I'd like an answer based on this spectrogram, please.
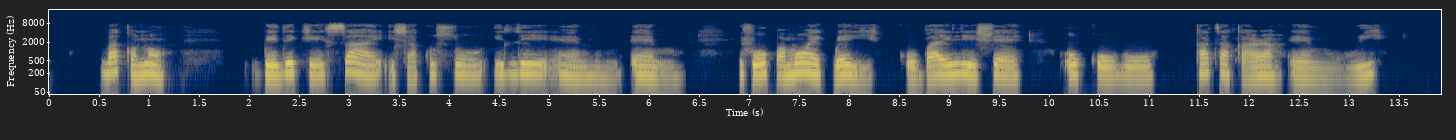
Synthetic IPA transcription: ba˦kɔ̃˨nãː˦˨ | ɡ͡be˨de˦kʰe˧sa˦˨ḭ˨ʃa˨ku˦so˧i˧le˦˨˦ | i˧fo˨˦k͡pa˧mɔ̃˦wɛ˦˨k͡pɛ˨˦˨ji˨˦ | ko˨ba˨˦i˧le˦i˧˦ʃɛ˦ | o˦ko˧wo˧ | ka˦ta˦˨ka˨˦ɾa˦˨ɛ˨m̩˨wi˨˦

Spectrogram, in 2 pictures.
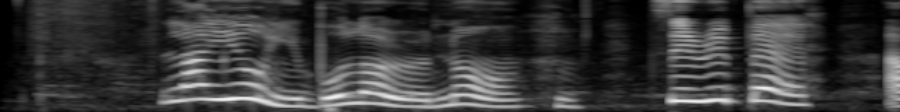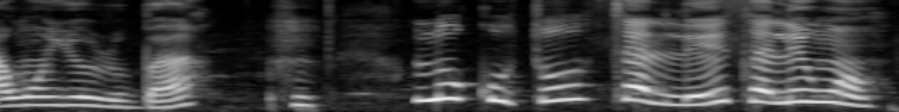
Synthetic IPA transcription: la˦je˦o˦˨j̃ĩ˨bo˨˦lɔ˦˨ɾɔ̃˨nãː˦˨ | ti˦ɾi˦bɛ˦˨ | a̰˨w̃ɔ̃˧jo˧ɾu˨bã˨˦˨ | lo˦ku˦˨to˨˦tɛ˦˨le˨˦tɛ˦˨le˨˦w̃ɔ̃˦˨

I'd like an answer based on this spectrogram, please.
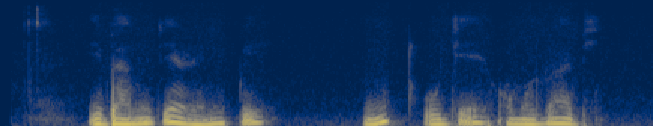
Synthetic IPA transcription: i˨ba˨mĩ˨˦d͡ʒɛ˦˨ɾɛ˨nĩ˨˦k͡pe˦ | nĩ˨˦ | o˧d͡ʒɛ̰˦ɔ˧mɔ̃˧lɔ̃˦a˦˨bi˨˦

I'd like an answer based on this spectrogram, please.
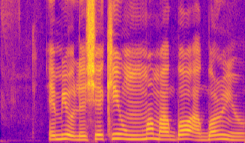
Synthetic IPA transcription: e˧mĩ˧o˨le˨ʃe˧˦ki˦o˦˧ũ˧mɔ̃˦˨mãː˧˦ɡ͡bɔ˦a˦˨ɡ͡bɔ˨˦ɾ̃ĩ˦˨o˧˦

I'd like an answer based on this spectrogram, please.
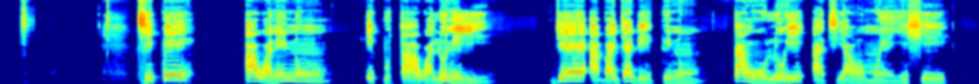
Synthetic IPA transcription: ti˧k͡pe˦ | a˧wa˨nĩ˨˦nũ˦ | i˧k͡pu˨ta˧wa˨lo˨˦nĩ˧ji˨ | d͡ʒɛ˦a˦˨ba˨˦d͡ʒa˦˨de˧i˨k͡pĩ˧nũ˧ | ta˦˨w̃ɔ̃˧o˧lo˦ɾi˦a˦˨ti˧a˨ɔ˧mɔ̃˧ɛ˨j̃ĩ˨˦ʃe˧

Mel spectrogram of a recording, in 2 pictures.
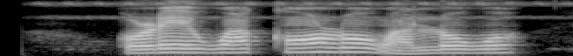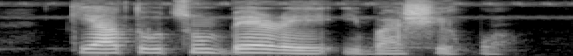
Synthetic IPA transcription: ɔ˨ɾɛ˦˧wa˧˦kã˦ɾɔ˦˨wa̰˨lɔ˦wɔ˦ | ki˦a˧to˦tũ˦bɛ˦˨ɾɛ˧ḭ˨ba˨˦ʃe˨k͡pɔ˨

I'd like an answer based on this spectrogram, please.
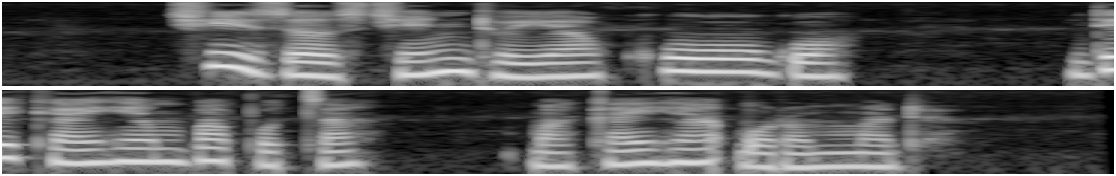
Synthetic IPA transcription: d͡ʒi˦˨zɔ˨st͡ʃɪ˨n̩˦dʊ˨ja˦kʷʊ˦ʊ˦ɡʷɔ˦ | dɪ˦ka˨i˦ɦe˦ŋ͡m̩˦ɡ͡ba˦pʊ˨ta˦ | ma˨ka˨i˦ɦe˦a˦k͡pɔ˨ɾʊ˨m̩˦ma˦dʊ˨

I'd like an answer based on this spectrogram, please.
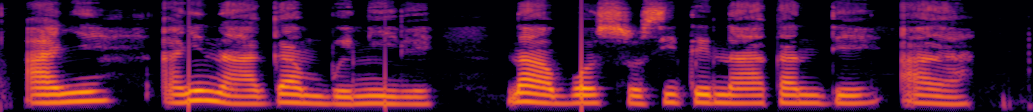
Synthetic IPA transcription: a˨ɲɪ˦a̰˨ɲɪ˦na˨a˨ɡa˦ŋ͡m̩˨ɡ͡be˨niː˦le˦ | na˦a˨bɔ˦sɔ˨si˦te˦na˦a˦ka˦n̩˦dɪ˦a̰˦ɣa˦

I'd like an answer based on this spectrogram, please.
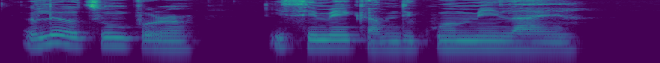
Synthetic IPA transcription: o˨le˦o˨tu˦m̩˦pʊ̰˨ɾʊ˨ | i˦si˦me˦ka˨m̩˦dɪ˦kʷu˦o˦m̩˦mi˦la˦a˦ɲa˦

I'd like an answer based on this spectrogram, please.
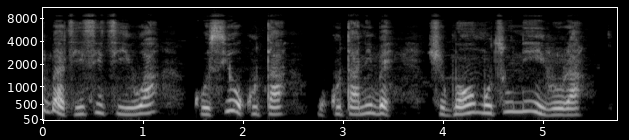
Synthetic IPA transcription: nĩ˦ɡ͡ba˦˨ti˨˦si˦ti˧i˧wa˦ | ko˨si˨˦o˦˨ku˨˦ta˧ | o˨ku˨˦ta˧nĩ˦bɛ˦˨ʃu˨ɡ͡bɔ̃˨˦mõ˧tũ˦nĩ˦i˦˨ɾo˧˦ɾa˧

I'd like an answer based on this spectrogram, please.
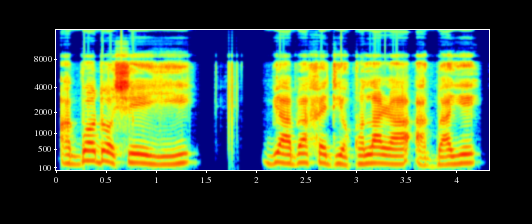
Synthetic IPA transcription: a˨ɡ͡bɔ˨˦dɔ˦˨ʃe˧˨jiː˨˦ | bi˦a˧ba˦fɛ˦di˧ɔ˨kã˧la˦ɾa˧a˨ɡ͡ba˨˦je˦

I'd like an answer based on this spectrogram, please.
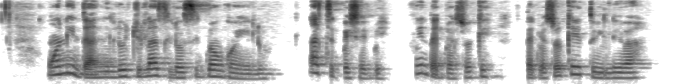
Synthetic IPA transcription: w̃ɔ̃˦nĩ˦˨da̰˨˦nĩ˧lo˦d͡ʒu˦la˦ti˧lɔ˧si˦ɡ͡bɔ̃˦ɡɔ̃˧˨ĩ˨lo˨˦ | la˦ti˧k͡pɛ˨ʃɛ˨ɡ͡bɛ˨ | fũ˦ĩ˦˨da̰˨du˨a˨so˨˦ke˦˨da˨da˨so˨˦ke˦to˧i˨le˧˦ɾa˦

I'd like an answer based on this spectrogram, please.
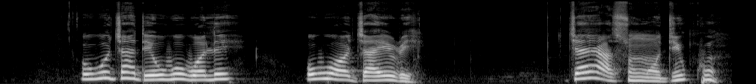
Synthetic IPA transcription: o˧wo˦d͡ʒa˦˨de˨˦o˧wo˦wɔ˧le˦ | o˦wo˦ɔ˧d͡ʒa˧i˧ɾe˨ | d͡ʒɛ˦a˦˨sũ˨w̃ɔ̃˨dĩ˨˦kũ˦˨

